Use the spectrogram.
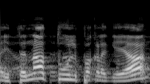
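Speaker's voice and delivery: ordinary delivery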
